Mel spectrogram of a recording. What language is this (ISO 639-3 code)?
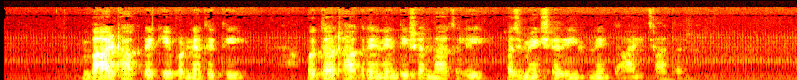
hin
